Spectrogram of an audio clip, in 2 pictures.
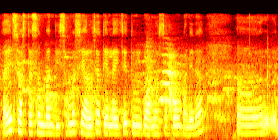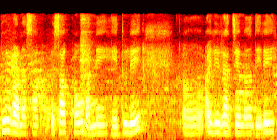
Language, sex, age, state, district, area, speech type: Nepali, female, 45-60, West Bengal, Jalpaiguri, urban, spontaneous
